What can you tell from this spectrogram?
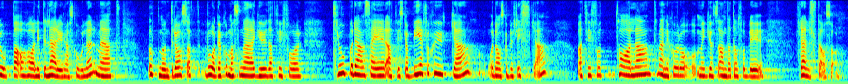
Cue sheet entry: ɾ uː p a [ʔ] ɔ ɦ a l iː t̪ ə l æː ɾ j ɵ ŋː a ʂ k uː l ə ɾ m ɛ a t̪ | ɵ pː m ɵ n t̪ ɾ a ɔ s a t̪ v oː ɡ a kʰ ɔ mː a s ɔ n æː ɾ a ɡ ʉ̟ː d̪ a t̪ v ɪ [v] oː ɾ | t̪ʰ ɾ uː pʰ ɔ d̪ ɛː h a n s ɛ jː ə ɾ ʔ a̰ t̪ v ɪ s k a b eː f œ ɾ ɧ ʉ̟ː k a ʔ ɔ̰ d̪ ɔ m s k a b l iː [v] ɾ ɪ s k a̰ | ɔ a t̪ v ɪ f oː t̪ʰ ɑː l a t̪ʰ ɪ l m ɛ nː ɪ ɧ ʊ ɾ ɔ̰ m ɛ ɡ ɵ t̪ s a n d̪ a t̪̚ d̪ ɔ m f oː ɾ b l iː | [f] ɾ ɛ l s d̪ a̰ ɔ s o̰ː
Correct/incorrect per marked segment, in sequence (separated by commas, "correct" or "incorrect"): correct, incorrect, incorrect, correct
